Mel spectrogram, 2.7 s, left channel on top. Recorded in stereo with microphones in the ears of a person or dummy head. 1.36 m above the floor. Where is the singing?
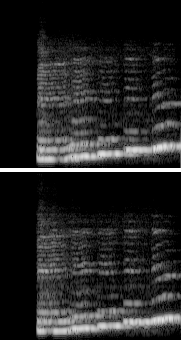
15° right (ahead or behind), 0.8 m.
